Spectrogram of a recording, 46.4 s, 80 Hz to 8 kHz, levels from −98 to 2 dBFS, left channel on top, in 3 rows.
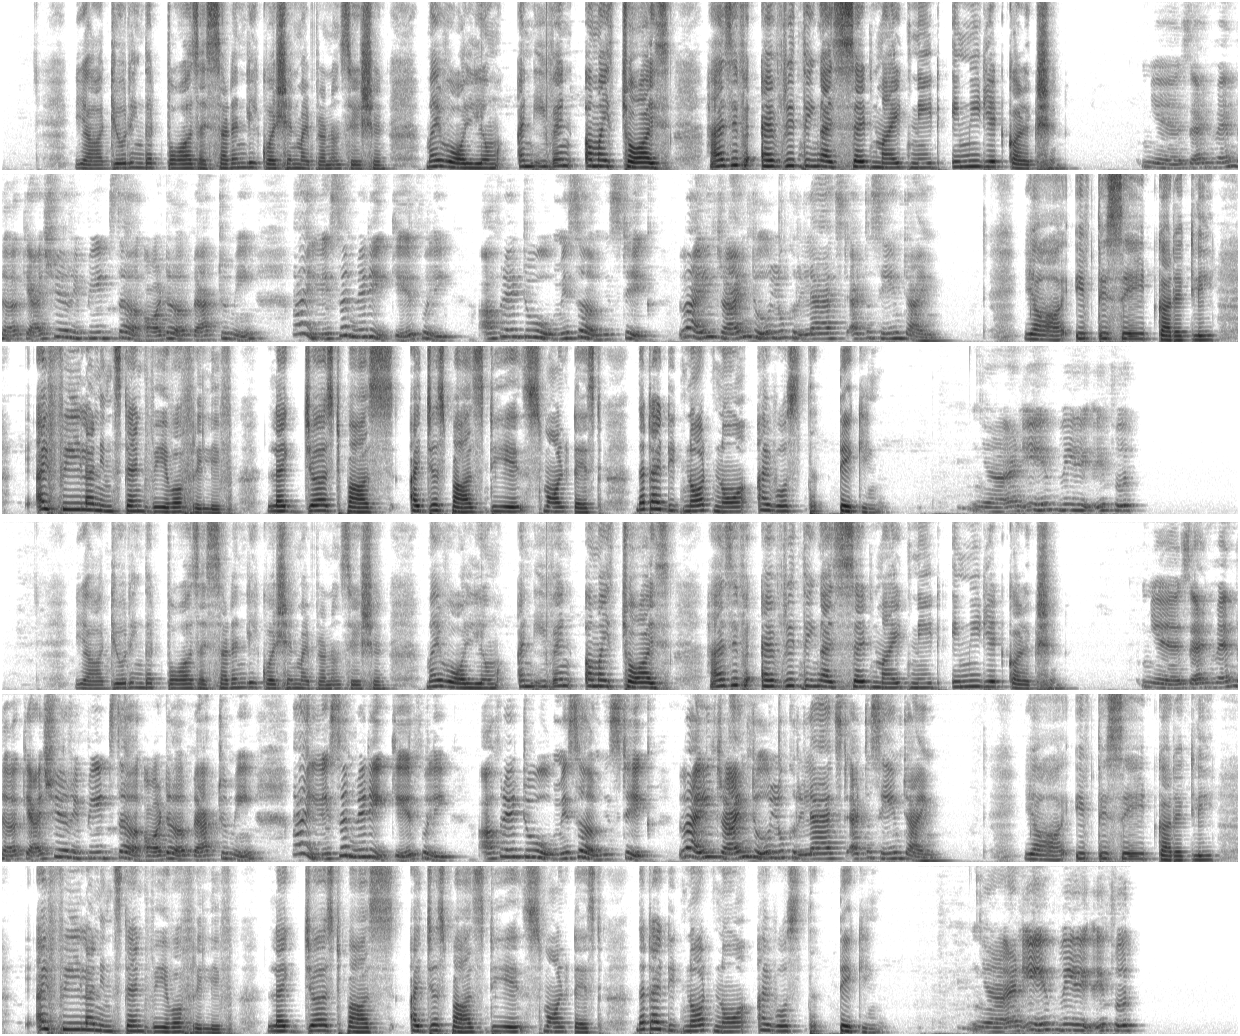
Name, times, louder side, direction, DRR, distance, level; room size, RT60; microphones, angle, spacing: voice 1, 0.9-13.3 27.9-30.6 31.3-33.8 34.2-41.1 41.4-41.9, left 3 dB, 30° left, 0.4 m, -21 dB
voice 2, 14.3-21.1 21.4-23.6 23.9-27.3 43.0-45.0, right 3 dB, 60° right, 1.2 m, -28 dB
11.0 x 9.0 x 3.8 m
head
